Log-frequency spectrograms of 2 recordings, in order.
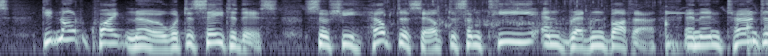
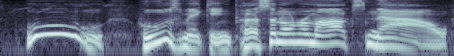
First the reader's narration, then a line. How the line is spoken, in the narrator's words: The Hatter asked triumphantly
